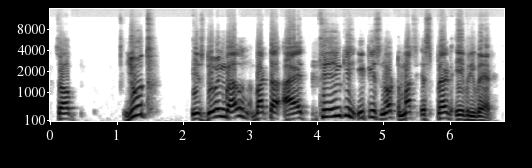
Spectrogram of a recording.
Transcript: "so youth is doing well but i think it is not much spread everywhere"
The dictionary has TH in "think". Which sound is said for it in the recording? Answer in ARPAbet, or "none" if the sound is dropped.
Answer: T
